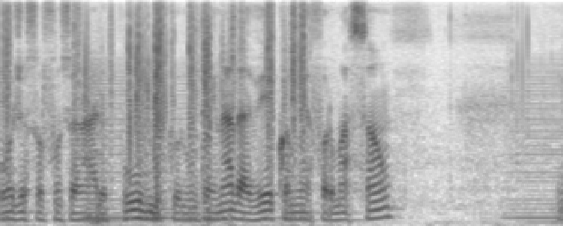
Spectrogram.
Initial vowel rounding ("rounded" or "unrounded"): rounded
